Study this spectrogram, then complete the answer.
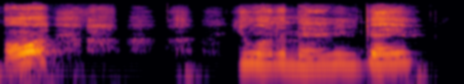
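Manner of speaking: put-on feminine, high, soft, girly gushing tone. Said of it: "your response alone is gonna be feminine".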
